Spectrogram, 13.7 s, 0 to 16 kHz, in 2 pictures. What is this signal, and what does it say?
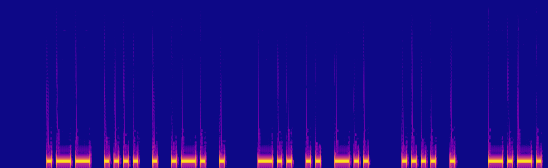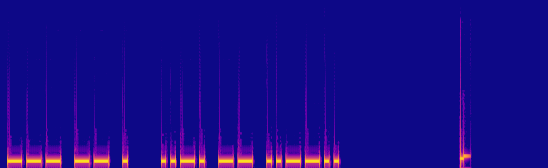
Morse code, heard as a keyed tone, about 20 wpm, 700 Hz. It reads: WHERE DID HE COME FM?
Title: Sentences from Top 200 Words and Abbreviations 20wpm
